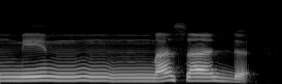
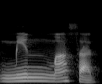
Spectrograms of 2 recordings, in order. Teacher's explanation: Tanwin masuk ke mim. Kemudian nun masuk ke mim. Mim tidak min masad, tapi mim masad. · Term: idgham bigunnah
